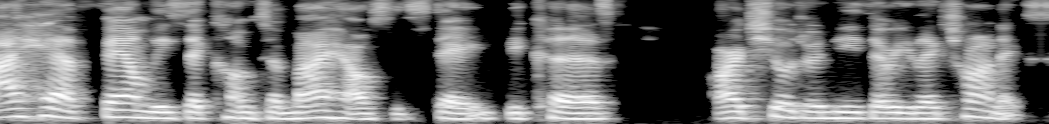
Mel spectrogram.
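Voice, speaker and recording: In a Louisiana accent, a woman speaks with a very deep, low pitch. Her pace is moderate and her intonation fairly even. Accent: Southern US (Louisiana). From North Louisiana. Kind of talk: interview testimony.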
